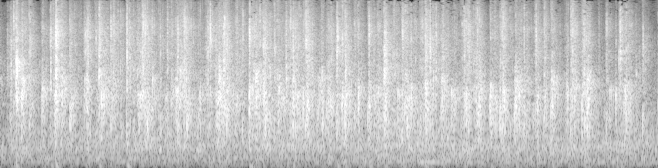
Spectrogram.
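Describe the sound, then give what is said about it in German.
An audience applauds Gerhard Baum steadily, a dense wash of many hands clapping at once with a fairly even, sustained loudness throughout and no voices standing out. “Applaus für Gerhard Baum.”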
